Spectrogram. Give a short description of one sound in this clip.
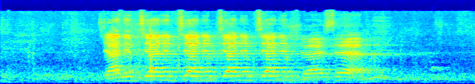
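Men in the audience shout loud encouragement.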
